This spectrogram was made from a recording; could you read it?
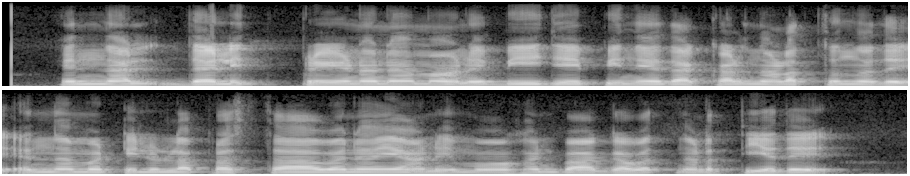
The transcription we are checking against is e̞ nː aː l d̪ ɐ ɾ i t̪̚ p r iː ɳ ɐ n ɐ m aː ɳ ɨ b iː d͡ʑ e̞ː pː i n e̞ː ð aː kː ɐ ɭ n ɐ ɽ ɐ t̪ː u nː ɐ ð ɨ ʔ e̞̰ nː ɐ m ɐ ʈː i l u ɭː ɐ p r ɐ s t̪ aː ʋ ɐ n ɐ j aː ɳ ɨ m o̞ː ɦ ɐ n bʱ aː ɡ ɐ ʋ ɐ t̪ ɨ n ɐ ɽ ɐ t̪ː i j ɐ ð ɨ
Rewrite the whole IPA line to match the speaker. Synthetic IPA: e̞ nː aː l d̪ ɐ l i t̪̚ p r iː ɳ ɐ n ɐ m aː ɳ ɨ b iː d͡ʑ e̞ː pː i n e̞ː ð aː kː ɐ ɭ n ɐ ɽ ɐ t̪ː u nː ɐ ð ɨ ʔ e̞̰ nː ɐ m ɐ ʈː i l u ɭː ɐ p r ɐ s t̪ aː ʋ ɐ n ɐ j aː ɳ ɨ m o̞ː ɦ ɐ n bʱ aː ɡ ɐ ʋ ɐ t̪ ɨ n ɐ ɽ ɐ t̪ː i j ɐ ð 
